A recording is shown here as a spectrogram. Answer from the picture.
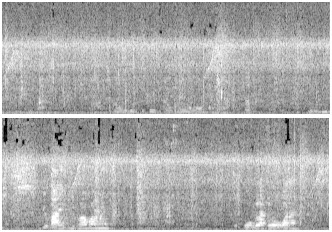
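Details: A tiny baby monkey gives wavering, cry-like calls, calling for its mother and sister.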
